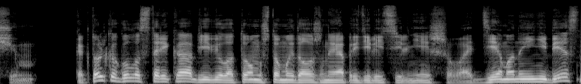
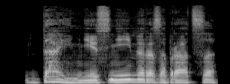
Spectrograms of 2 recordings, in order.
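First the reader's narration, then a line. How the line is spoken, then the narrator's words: Hissing. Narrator (Russian): зашипела Ира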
